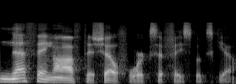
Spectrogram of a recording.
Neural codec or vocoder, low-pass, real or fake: codec, 16 kHz, 0.8 kbps, ZipCodec; 7.2 kHz; fake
